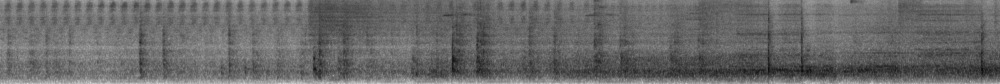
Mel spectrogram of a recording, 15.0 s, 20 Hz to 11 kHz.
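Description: Mizuma Railway 1000 series two-car electric train approaching and running past, its wheels knocking irregularly over rail joints. The sound grows louder as the train draws alongside, with the rumble of the running train building toward the end.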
